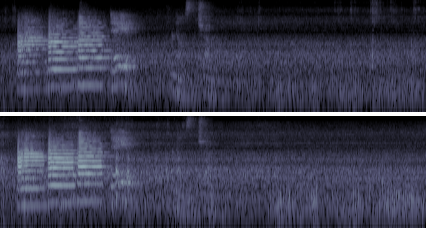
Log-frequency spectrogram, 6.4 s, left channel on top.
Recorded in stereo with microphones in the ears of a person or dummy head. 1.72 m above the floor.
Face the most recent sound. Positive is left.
turn(degrees=15)  # may be behind; listen again after turning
